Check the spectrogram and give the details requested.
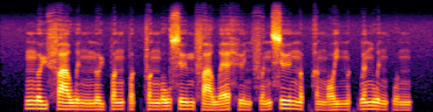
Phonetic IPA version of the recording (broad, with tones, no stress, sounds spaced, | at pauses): ŋ ɵ˥ ɥ f aː˧ w ɪ˨ ŋ n̪ ɵ˨ ɥ p ɐ˧ ŋ p ɐ˨ k̚ f ɐ˧ ŋ o˥ w s yː˥ m f aː˨ w ɛː˧ h yː˨˩ n f ɵ˨˥ n s yː˥ n̪ ɐ˨ p̚ h ɐ˨˩ ŋ ɔː˨ j n̪ ɐ˨ k̚ l ɵ˥ n w ɪ˨ ŋ p ʊ˨ ŋ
